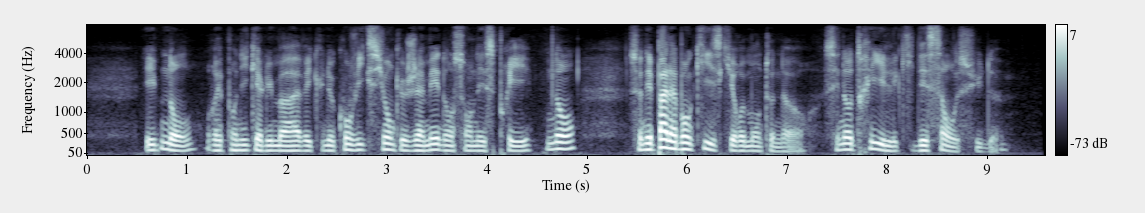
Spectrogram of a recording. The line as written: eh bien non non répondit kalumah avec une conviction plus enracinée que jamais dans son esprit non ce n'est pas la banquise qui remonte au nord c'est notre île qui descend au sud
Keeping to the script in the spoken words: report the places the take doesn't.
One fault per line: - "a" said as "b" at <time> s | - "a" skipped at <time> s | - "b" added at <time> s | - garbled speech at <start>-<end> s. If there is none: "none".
- "bien" skipped at 0.7 s
- "non" skipped at 1.1 s
- "plus enracinée" skipped at 3.1 s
